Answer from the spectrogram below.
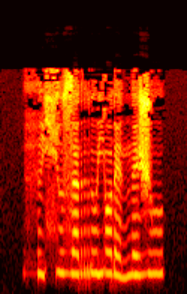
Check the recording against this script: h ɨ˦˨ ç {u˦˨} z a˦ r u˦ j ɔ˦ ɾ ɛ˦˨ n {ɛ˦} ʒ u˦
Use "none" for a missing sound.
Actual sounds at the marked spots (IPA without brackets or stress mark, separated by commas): u˦, ɛ˦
